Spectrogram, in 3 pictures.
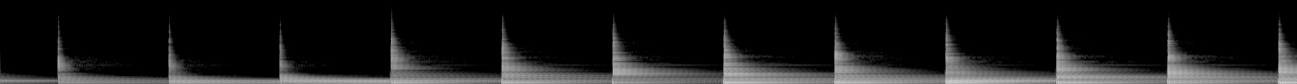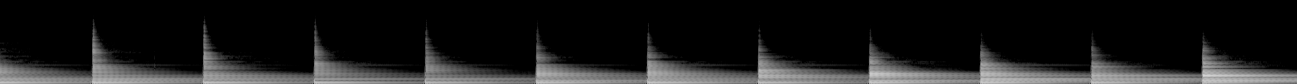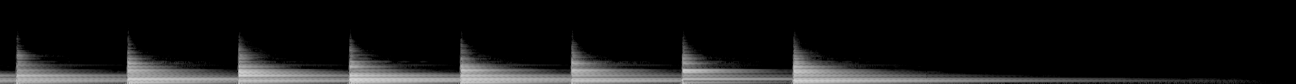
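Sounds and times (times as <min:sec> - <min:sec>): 
plucked string: 0:00.0 - 0:37.0.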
